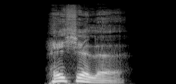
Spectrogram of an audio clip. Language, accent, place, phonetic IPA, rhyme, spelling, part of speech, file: German, Germany, Berlin, [ˈhɛçələ], -ɛçələ, hechele, verb, De-hechele.ogg
- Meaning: inflection of hecheln: 1. first-person singular present 2. first-person plural subjunctive I 3. third-person singular subjunctive I 4. singular imperative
